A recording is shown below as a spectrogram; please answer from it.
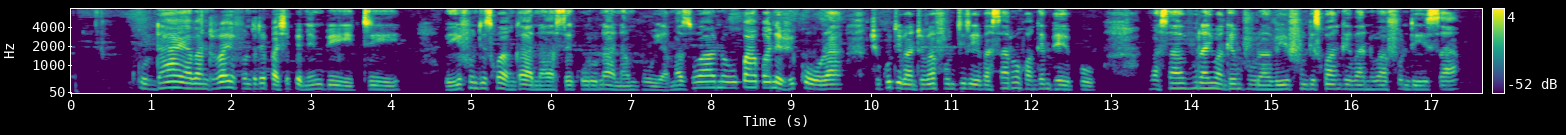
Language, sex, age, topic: Ndau, female, 36-49, education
